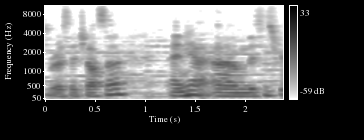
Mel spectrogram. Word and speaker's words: Rosa Excelsa: And yeah, it's pronounced Rosa Excelsa. Yeah, I thought it was Rosa Excelsa, it's Rosa Excelsa.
